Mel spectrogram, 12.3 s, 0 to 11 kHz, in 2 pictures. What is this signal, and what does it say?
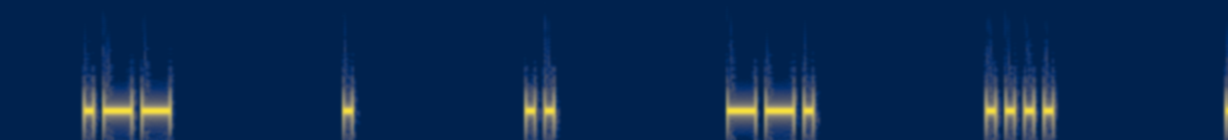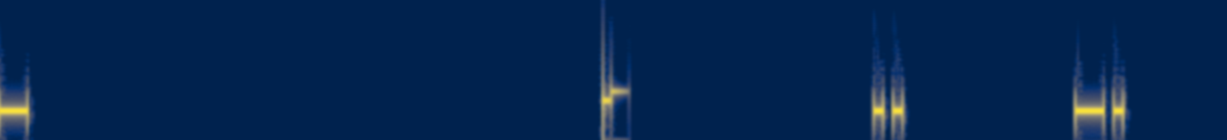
Morse code, heard as a keyed tone, about 25 wpm, spaced as for 9 wpm, 700 Hz. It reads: WEIGHT IN
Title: 6x Character Spacing - Top 500 Words - 25wpm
